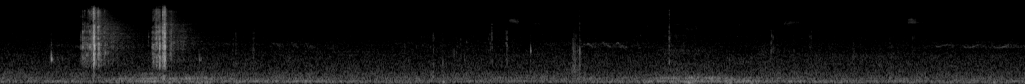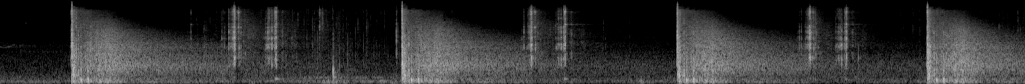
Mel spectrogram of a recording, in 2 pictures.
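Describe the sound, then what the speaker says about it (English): A shotgun fires buckshot outdoors in a series of loud sharp blasts. Smaller cracks come first, then four heavy booms spaced a few seconds apart, each ringing out as it decays. "But this a buckshot gun, like just, I am in the area, let them pellets spread."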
